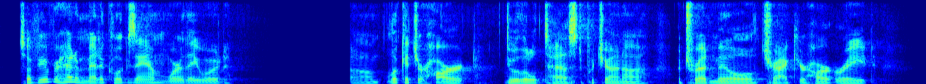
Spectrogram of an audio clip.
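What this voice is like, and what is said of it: Hoarse voice. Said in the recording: “I could use a little throat exam right now. I'm a little bit hoarse”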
